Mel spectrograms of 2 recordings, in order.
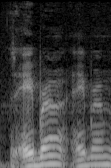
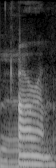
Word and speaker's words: Aram: and that Abram, is that his name? Aram.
